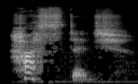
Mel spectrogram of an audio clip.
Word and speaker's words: hostage: and it's stressed now if you take the word hostage the stress is on ha stitch which then makes the a no longer gray but just schwa it's hostage band is black but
